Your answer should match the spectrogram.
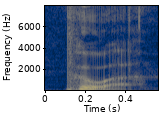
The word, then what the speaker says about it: Pua: P-U-A. It's exactly what you would think it's spelled like. I thought it would be spelled with 2 O's and an A. It's with a U.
